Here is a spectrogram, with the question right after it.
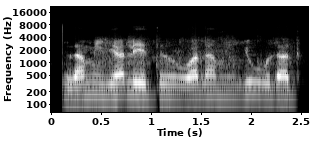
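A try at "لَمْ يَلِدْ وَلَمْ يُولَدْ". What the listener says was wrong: ہاں نہیں یولد نہیں، ولم یولد. ہاں یہ لد کھینچنا نہیں ہے، بس لد ایسے زبر نہ آئے.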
